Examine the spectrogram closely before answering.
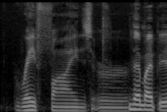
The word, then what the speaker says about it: Ralph: Ralph Fines.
